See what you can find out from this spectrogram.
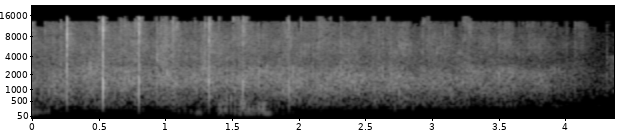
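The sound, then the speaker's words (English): Audience applause opens with a handful of sharp, distinct claps over a wash of clapping, then thins and gradually fades out by the end. “And let's give a round of applause.”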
